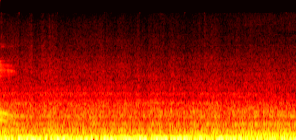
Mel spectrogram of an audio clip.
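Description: Steady low drone of the Carver One on the move, heard from inside the cabin: its small turbocharged three-cylinder engine together with tyre and road noise.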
